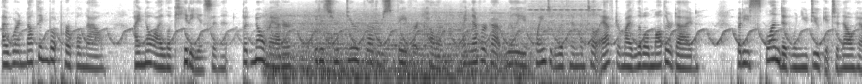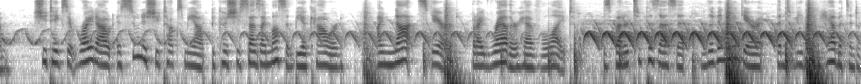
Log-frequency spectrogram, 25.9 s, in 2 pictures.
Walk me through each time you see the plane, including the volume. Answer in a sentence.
You can hear the plane from 3.9 to 9.1 s, getting quieter.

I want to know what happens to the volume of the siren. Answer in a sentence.
The volume of the siren goes up.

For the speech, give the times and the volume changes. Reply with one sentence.
You can hear the speech from 0.0 to 25.8 s, at a steady volume.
